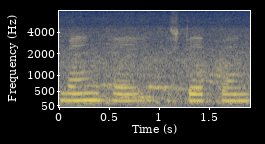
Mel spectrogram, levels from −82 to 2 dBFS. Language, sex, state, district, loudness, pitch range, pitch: Hindi, female, Chhattisgarh, Balrampur, -15 LUFS, 205-220 Hz, 210 Hz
